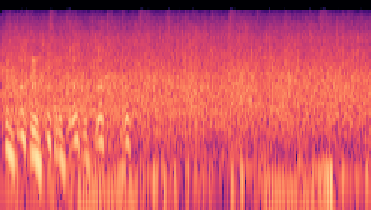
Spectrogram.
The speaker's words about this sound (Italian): ce l'abbiamo un applauso sotto mano? Potrebbe essere attivabile l'applausometro?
